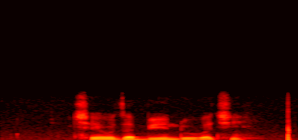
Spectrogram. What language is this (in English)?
Venda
